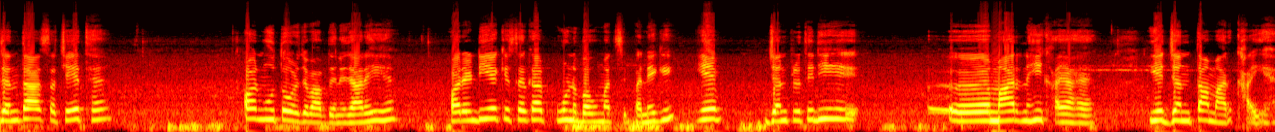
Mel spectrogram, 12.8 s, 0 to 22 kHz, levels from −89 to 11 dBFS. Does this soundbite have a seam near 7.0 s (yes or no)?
yes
